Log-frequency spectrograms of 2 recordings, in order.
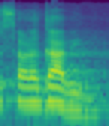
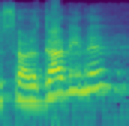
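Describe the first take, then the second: First: સળગાવીને said lower with a falling tune; firm answer. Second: સળગાવીને asked with a rising tune, higher; wondering સળગાવીને as an open question; asking question. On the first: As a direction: settle it: સળગાવીને as a calm final answer. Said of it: "બાપુએ કીધું". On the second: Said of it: "એટલે બાએ પૂછ્યું". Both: Acted.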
